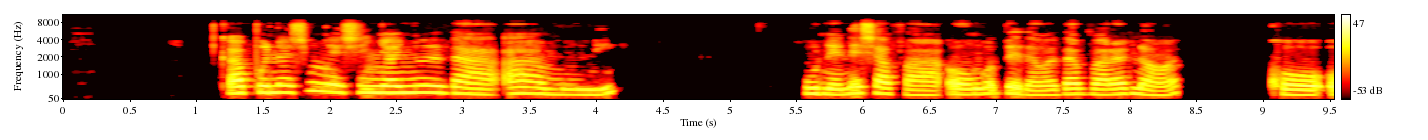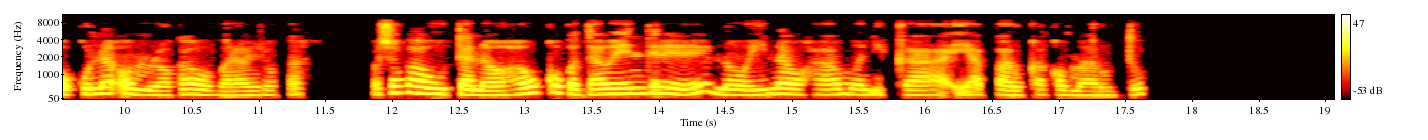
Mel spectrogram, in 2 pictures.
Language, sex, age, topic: Oshiwambo, female, 25-35, agriculture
